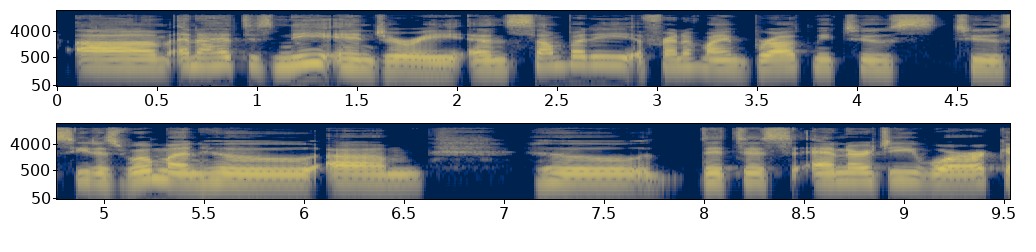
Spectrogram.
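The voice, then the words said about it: Slight Dutch accent. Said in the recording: “from Holland, hence my slight accent, even though I've been here so long”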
